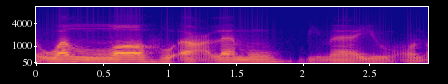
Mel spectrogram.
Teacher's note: lafal jalalah Allah ini itu di memang dibaca tebal gitu ya karena sebab sebelumnya memang ada fathah dari huruf wawu. Nah, maka nanti karena fathah huruf sebelumnya maka lafaz jalannya nanti jadi tebal.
